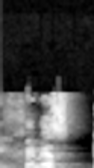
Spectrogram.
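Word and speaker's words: finished: नॉट फिनिश्ड, done नहीं, फिनिश्ड, ट पढ़ते हैं, ईडी वहां पर लास्ट में एसएच के बाद जब लगता है तो उसका प्रोनाउंसिएशन ट होता है, फिनिश्ड माई वर्क येट।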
